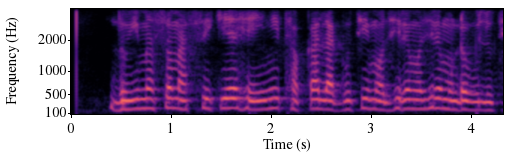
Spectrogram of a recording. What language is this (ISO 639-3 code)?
ori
